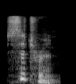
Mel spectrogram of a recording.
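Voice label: "citron", British English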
